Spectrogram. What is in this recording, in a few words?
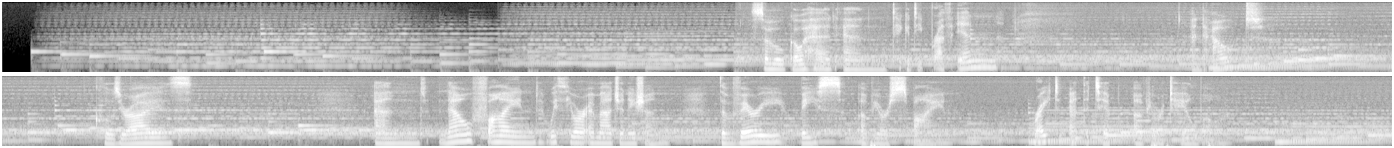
Beginning Meditation; Ocean Within; The Sacred Art of Listening to Your Inner Voice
